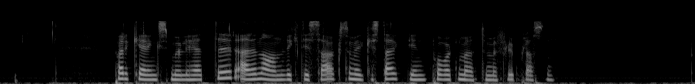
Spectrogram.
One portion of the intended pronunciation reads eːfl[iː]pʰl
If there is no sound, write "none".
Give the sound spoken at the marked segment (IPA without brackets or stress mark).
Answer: yː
